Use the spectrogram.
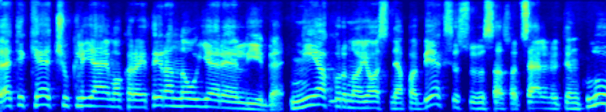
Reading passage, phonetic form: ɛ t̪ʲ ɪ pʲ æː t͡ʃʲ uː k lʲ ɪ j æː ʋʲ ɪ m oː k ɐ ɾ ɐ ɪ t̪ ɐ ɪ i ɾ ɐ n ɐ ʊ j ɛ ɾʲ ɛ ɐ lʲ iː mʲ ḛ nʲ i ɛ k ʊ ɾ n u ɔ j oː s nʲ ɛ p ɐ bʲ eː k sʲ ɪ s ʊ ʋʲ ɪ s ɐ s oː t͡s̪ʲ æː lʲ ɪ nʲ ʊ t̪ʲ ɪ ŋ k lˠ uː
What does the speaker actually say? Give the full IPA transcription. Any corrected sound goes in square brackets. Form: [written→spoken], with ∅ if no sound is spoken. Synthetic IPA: ɛ t̪ʲ ɪ [pʲ→kʲ] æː t͡ʃʲ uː k lʲ ɪ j æː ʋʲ ɪ m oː k ɐ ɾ ɐ ɪ t̪ ɐ ɪ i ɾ ɐ n ɐ ʊ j ɛ ɾʲ ɛ ɐ lʲ iː [mʲ→bʲ] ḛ nʲ i ɛ k ʊ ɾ n u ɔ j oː s nʲ ɛ p ɐ bʲ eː k sʲ ɪ s ʊ ʋʲ ɪ s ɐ s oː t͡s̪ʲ æː lʲ ɪ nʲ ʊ t̪ʲ ɪ ŋ k lˠ uː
